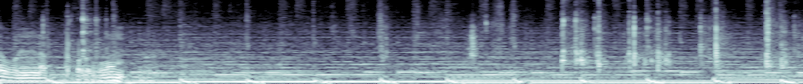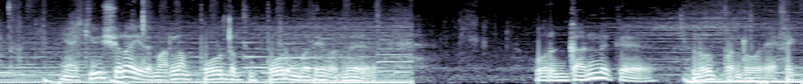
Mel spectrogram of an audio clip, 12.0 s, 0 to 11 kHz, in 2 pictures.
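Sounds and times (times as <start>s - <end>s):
background music: 0.0s - 9.3s, 10.0s - 12.0s
plastic clicks and rattles: 4.2s - 6.2s.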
